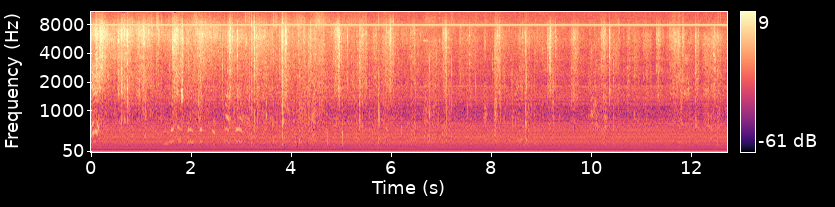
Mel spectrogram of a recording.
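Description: Cross-country skis scrape and hiss over snow in a skating stride.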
